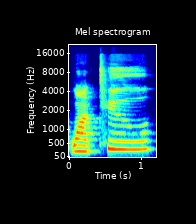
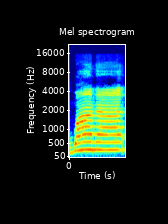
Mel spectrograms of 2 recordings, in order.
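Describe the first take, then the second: First: Both words are said fully, with a clear 'to'. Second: The words blend into one reduced word, 'wanna'.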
